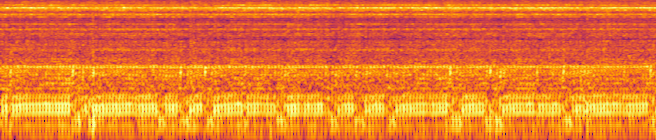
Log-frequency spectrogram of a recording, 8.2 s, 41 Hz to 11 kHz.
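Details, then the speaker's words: Craftsman LT1500 lawn tractor repowered with a 12.5HP Briggs single-cylinder engine, crankcase full of oil: steady running with a rattle about four times a second from a belt guide keeper touching something. "how about that man that sound was one of the keepers that guides touching the thing"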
